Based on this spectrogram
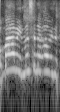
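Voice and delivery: put-on high excited little boy voice; child voice. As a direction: son calling his mother to listen, high and giddy. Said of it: "He'll, like, go".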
